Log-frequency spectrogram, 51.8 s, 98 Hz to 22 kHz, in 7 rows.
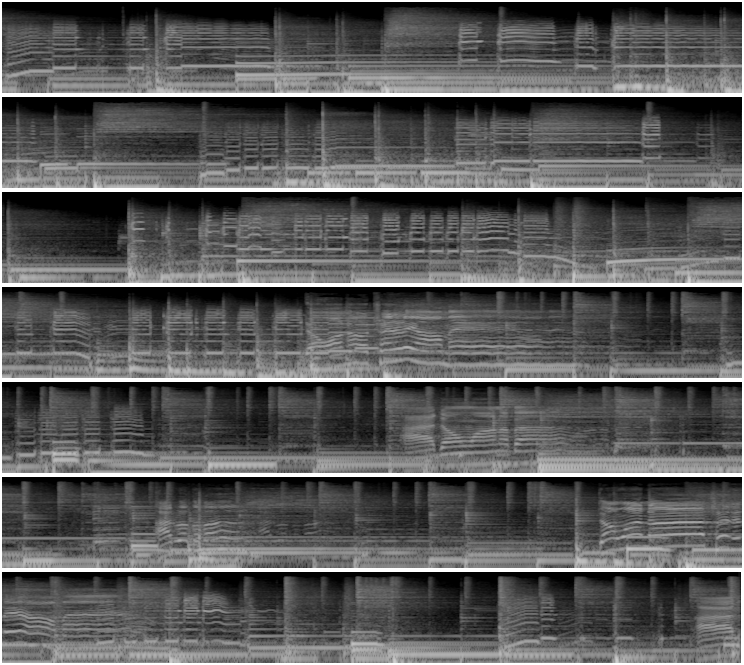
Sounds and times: Music: 0.0 - 51.7.

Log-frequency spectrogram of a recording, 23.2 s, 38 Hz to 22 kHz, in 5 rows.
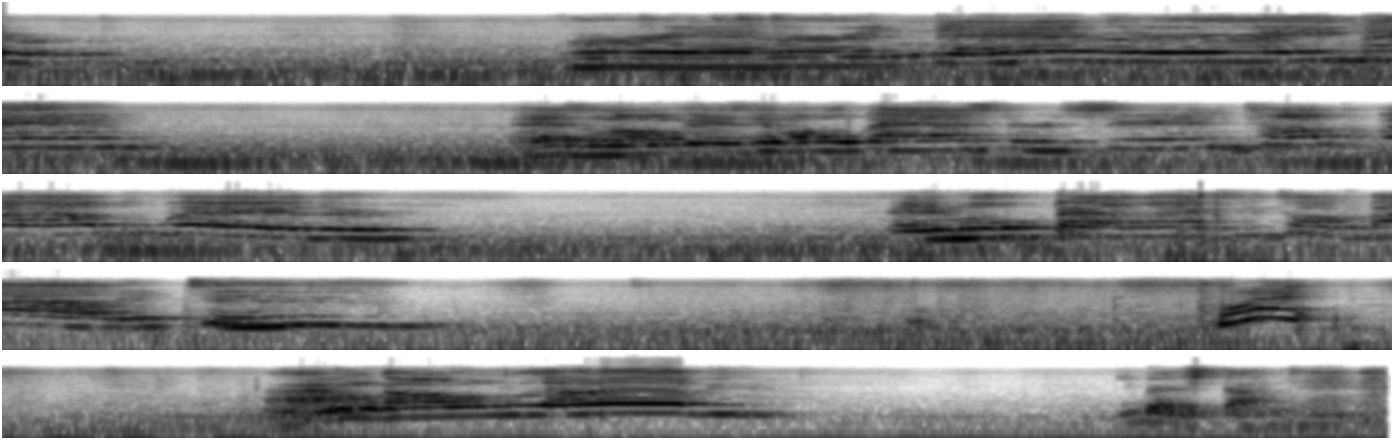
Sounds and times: Male singing: 0.0 - 0.5, 1.9 - 5.2, 6.4 - 10.8, 12.2 - 15.4, 19.4 - 21.2
Speech: 17.9 - 18.4, 19.4 - 20.4, 22.3 - 23.1.

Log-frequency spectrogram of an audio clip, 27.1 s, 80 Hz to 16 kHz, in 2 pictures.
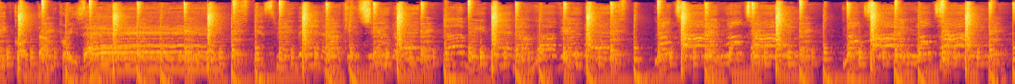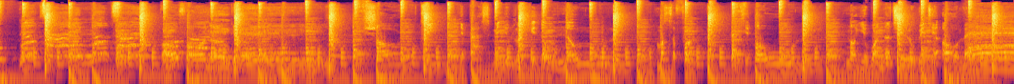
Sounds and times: Music: 0.0 - 27.0.

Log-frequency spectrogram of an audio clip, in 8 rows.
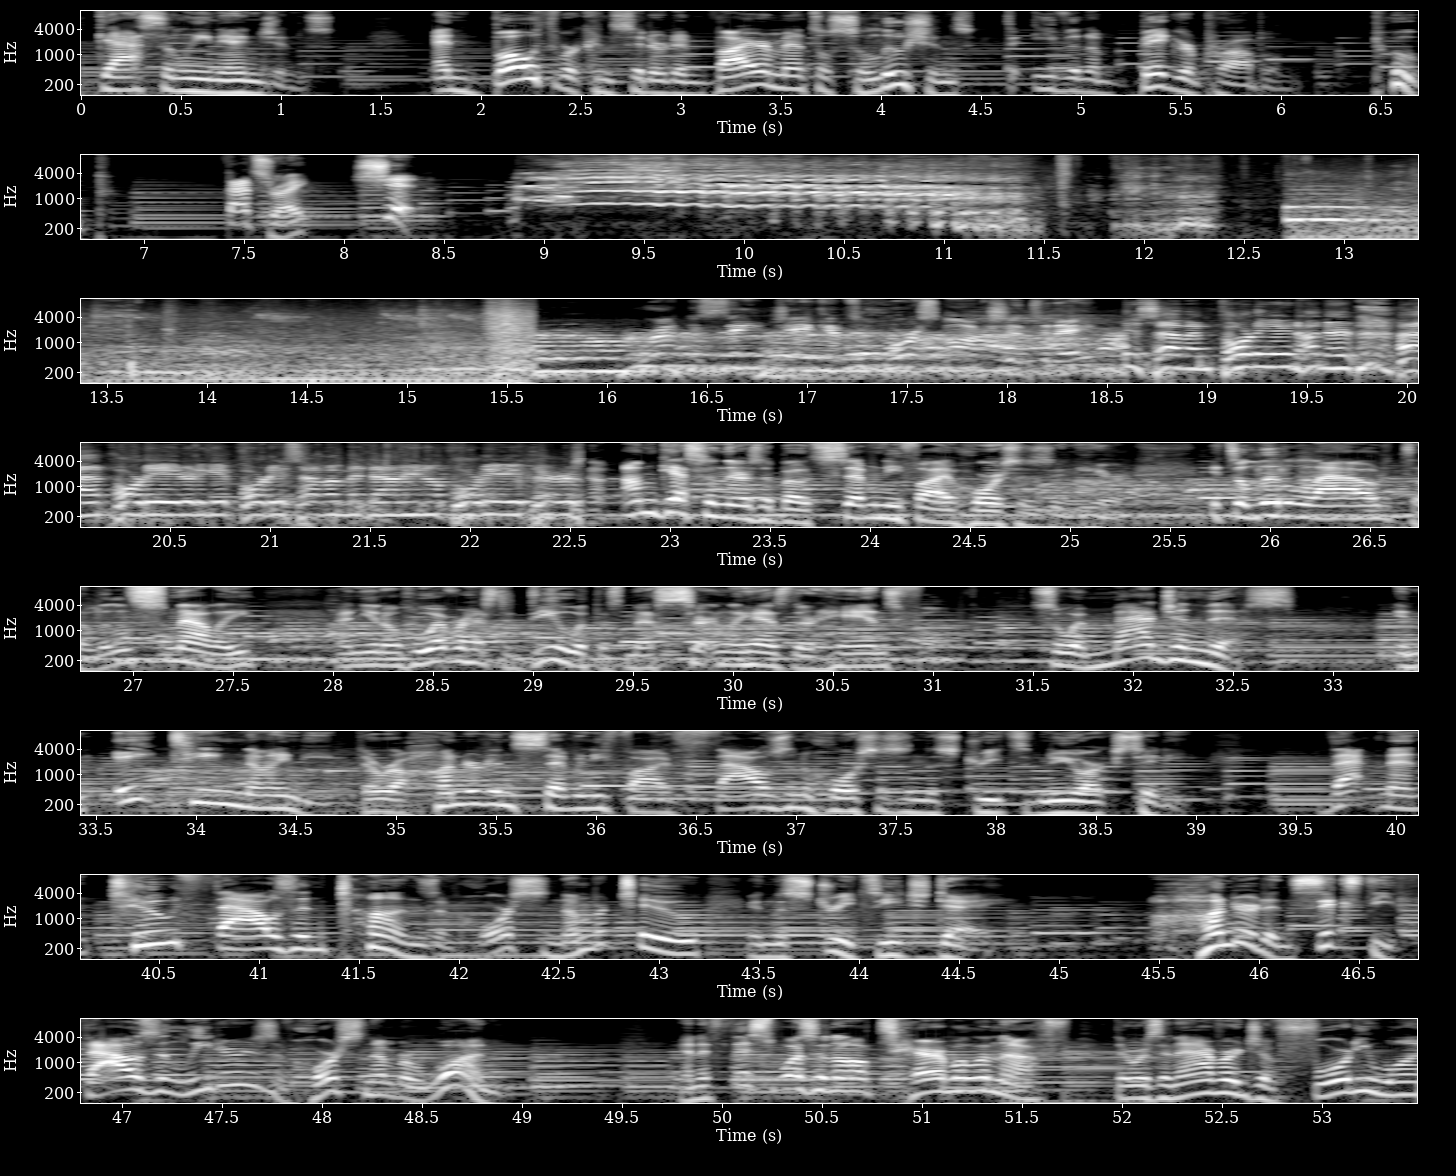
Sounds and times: Music: 0.0 - 9.2, 12.7 - 53.4
Speech: 1.8 - 8.4, 16.0 - 39.0, 39.7 - 44.7, 45.5 - 48.9, 49.8 - 53.4
Neigh, whinny: 8.8 - 13.0.

